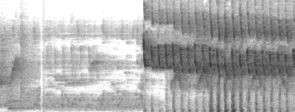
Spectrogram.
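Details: Long brown fulvetta song recorded as master material for young white-rumped shamas: soft twittering gives way to a loud, bright, fast-pulsed trill that holds to the end.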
